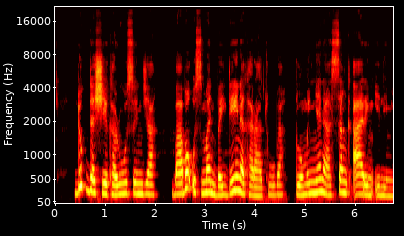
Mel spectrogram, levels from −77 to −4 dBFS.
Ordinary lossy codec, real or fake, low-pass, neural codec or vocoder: none; real; none; none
